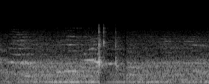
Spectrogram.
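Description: A steady low room hum with a single light clink about a second in: a spoon touching the glass of ice cubes as orange crush is spooned in.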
